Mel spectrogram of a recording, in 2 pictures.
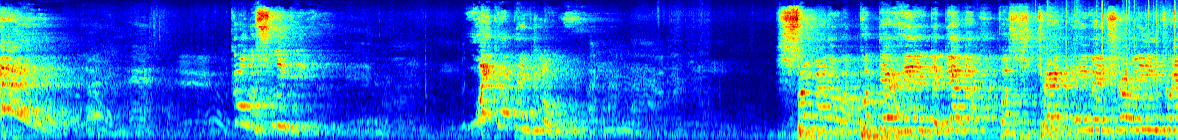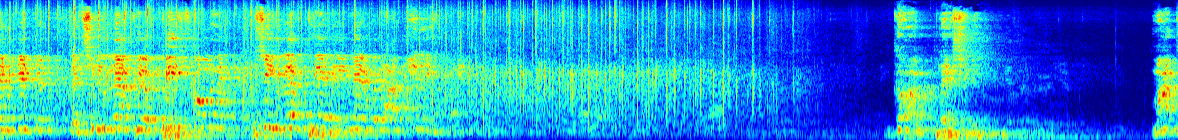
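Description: An elderly man preaches fervently through a microphone in an echoing hall.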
